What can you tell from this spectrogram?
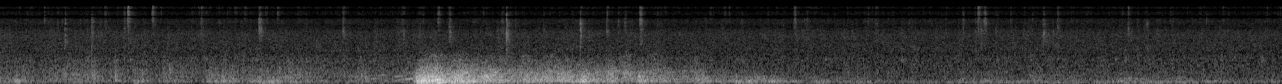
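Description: Heavy thunderstorm rain falling steadily, with scattered sharp drop patters. About four seconds in, a sudden clap of thunder breaks out and rumbles, dying away over about three seconds.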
